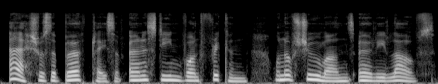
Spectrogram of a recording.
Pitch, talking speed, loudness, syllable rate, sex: 180 Hz, 180 wpm, -15 LUFS, 5.9 syllables/s, female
